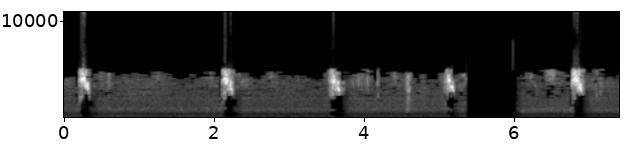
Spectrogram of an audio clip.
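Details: A chipping sparrow in a backyard gives single sharp, high chips, about one every one and a half seconds, over a steady background hiss with a brief silent gap.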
